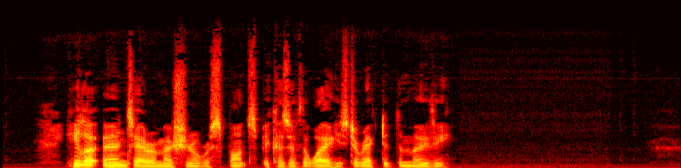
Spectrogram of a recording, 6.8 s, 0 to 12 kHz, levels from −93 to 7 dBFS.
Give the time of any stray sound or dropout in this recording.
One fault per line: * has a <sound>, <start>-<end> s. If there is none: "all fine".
all fine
